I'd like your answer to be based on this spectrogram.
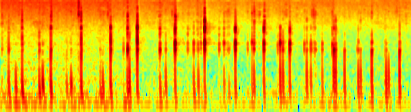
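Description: Long teal nails tap and scratch the top of a small, hollow, hot-pink velvet heart-shaped jewelry box near a small metal button. A rapid, uneven run of short, dry taps with a muffled low body and a faint mid-range click stands out over a soft, scratchy patter.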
